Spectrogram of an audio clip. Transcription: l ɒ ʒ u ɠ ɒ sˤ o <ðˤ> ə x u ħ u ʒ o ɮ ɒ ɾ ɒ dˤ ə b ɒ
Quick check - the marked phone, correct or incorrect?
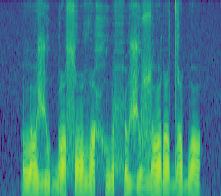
correct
